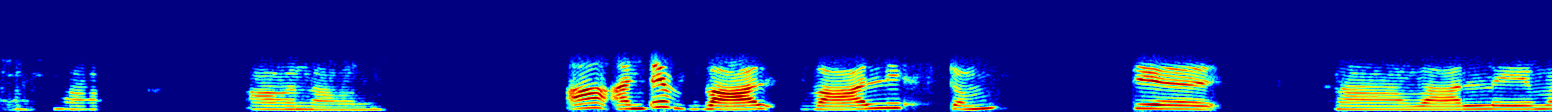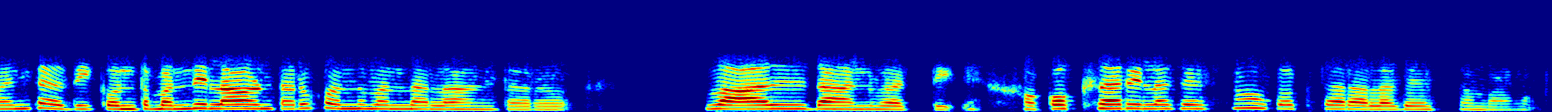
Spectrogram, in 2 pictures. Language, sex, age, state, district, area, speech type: Telugu, female, 18-30, Andhra Pradesh, Vizianagaram, rural, conversation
